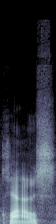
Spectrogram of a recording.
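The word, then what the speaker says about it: Klaus: But it's called Clouse. So it's spelled K L A U S.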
